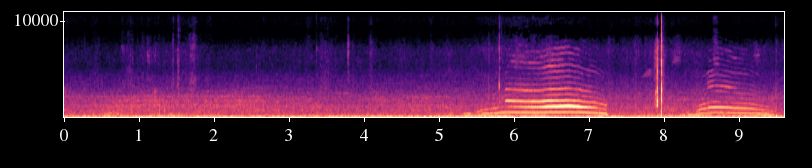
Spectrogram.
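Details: Two street kittens climbing on a lap and playing; two drawn-out, arching meows, the second shorter, over steady low rumbling background noise with a sharp click between them.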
